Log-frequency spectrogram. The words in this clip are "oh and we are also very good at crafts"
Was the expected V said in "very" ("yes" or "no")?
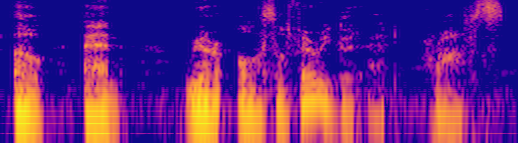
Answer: yes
